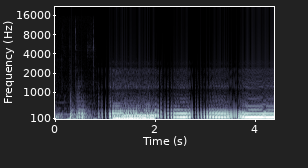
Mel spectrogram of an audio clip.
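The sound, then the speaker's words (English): A guitar runs through an overdrive pedal stacked into a clean amp channel with a built-in noise gate. A few picked notes lead into thick, sustained distorted chords that cut off sharply between phrases, then ring on loud. “So I'm sending the overdrive through the clean, so it's stacking both together, and then I can adjust it as well.”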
